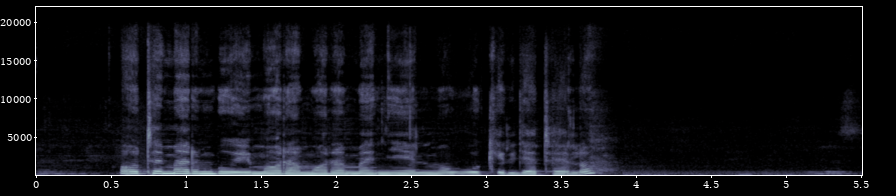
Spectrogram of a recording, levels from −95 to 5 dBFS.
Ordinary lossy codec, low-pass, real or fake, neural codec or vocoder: none; 19.8 kHz; fake; vocoder, 44.1 kHz, 128 mel bands, Pupu-Vocoder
